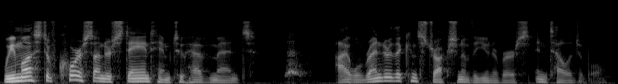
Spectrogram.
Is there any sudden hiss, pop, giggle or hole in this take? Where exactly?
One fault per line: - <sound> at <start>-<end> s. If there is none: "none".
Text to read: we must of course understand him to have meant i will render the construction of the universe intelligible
- bark at 2.8-3.1 s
